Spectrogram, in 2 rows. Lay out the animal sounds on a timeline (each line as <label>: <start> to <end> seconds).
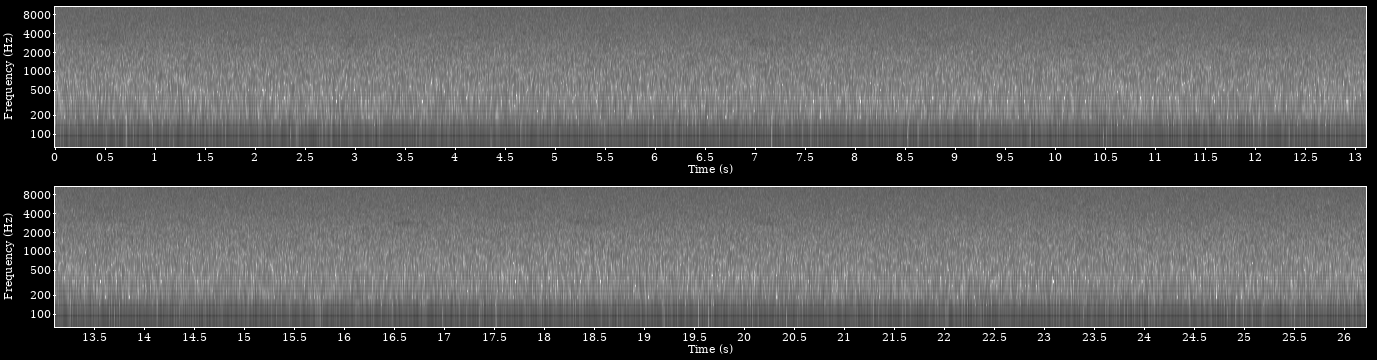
Red-eyed Vireo (Vireo olivaceus): 0.0 to 7.3 seconds
Red-eyed Vireo (Vireo olivaceus): 16.3 to 20.4 seconds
